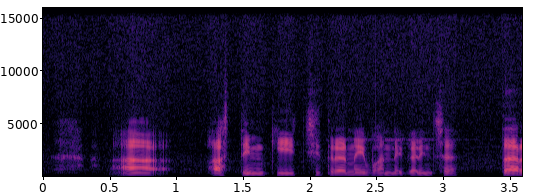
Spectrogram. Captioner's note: in Tharu language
